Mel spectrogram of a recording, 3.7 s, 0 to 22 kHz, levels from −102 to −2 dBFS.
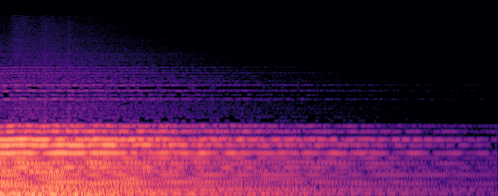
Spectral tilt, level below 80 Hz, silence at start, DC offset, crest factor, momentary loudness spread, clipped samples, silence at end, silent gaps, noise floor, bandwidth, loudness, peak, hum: -9.5 dB/octave; -34 dBFS; 0 s; under 0.1%; 18 dB; 23 LU; under 0.1%; 1 s; none; -57 dBFS; 5.6 kHz; -24 LUFS; -8 dBFS; none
